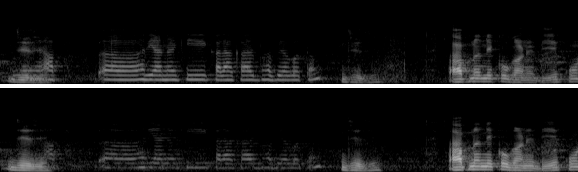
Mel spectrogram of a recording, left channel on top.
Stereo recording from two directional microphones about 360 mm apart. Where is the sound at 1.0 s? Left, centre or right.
Left.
